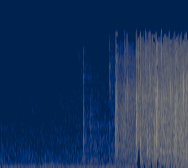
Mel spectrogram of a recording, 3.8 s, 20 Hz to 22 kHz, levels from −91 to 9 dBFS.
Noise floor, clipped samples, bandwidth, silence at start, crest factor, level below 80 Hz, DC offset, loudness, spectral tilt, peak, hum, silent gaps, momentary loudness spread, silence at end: -70 dBFS; under 0.1%; 10.5 kHz; 2.3 s; 30 dB; -68 dBFS; under 0.1%; -36 LUFS; -0.5 dB/octave; -12 dBFS; none; none; 12 LU; 0 s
